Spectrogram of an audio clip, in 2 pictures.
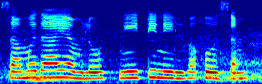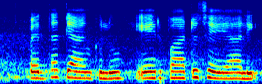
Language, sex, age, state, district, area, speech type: Telugu, female, 18-30, Telangana, Ranga Reddy, urban, spontaneous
